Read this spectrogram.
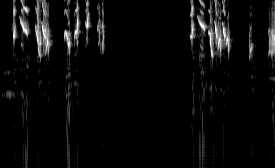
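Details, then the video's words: Orange-headed thrush song meant for tutoring captive birds that have gone quiet: two quick bursts of sharp, varied whistled notes, with a long silent gap between them and a brief final note. "suara Anis merah ngeplong untuk masteran burung Anis merah macet"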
